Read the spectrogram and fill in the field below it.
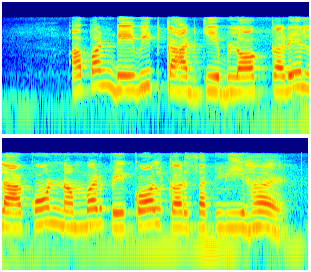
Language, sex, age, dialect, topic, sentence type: Magahi, female, 41-45, Southern, banking, question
